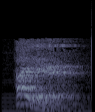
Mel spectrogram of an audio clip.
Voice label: Man Says HI THERE; Partners In Rhyme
